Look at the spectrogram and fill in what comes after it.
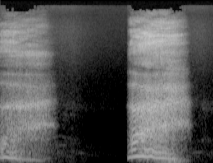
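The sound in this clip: A church audience groans together, many voices joining in two drawn-out, breathy groans. Each lasts about a second and fades out, with a short silence between them.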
